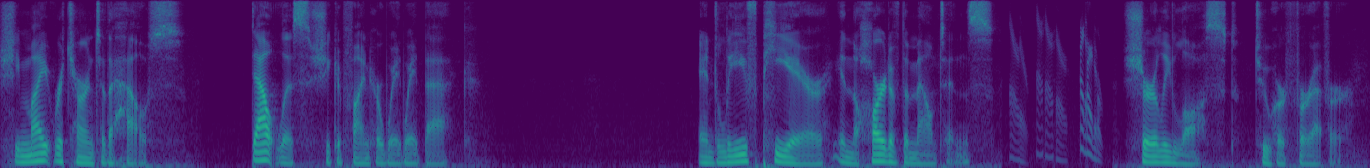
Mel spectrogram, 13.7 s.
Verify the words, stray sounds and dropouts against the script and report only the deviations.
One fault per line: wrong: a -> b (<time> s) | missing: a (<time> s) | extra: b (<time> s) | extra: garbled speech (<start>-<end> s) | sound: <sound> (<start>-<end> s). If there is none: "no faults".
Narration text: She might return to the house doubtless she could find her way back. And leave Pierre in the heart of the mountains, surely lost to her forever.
extra: way (4.0 s)
sound: chirp (10.1-11.0 s)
